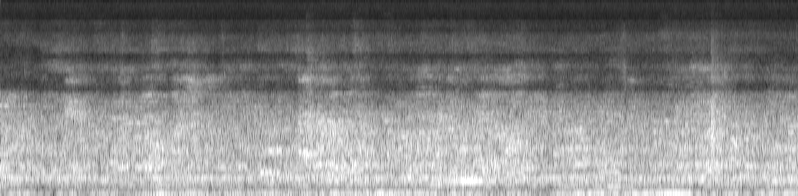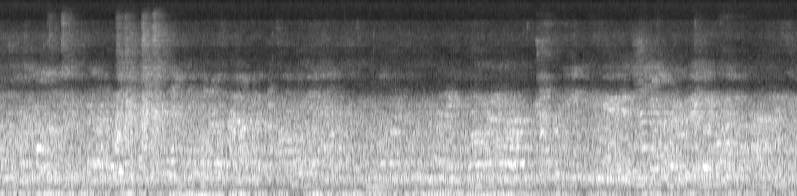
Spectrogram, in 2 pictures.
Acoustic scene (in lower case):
cafe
